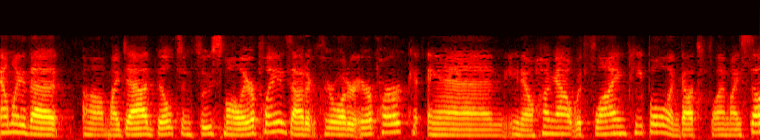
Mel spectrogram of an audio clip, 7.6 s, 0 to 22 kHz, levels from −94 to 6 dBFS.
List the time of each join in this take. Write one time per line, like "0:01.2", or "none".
none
